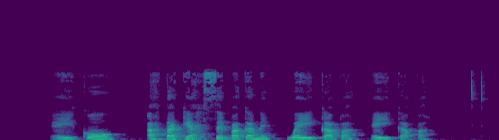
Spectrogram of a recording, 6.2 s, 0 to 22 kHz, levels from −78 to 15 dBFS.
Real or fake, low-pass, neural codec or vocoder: real; 10.8 kHz; none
